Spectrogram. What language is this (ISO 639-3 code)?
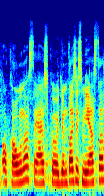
lit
